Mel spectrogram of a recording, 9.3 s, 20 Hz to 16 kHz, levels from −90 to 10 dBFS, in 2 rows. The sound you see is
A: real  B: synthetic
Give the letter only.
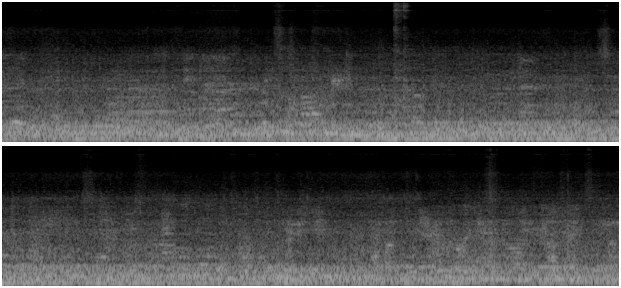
B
